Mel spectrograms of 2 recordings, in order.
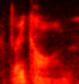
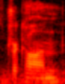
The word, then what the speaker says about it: Drakon: Dracon. No, it is Drakon.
